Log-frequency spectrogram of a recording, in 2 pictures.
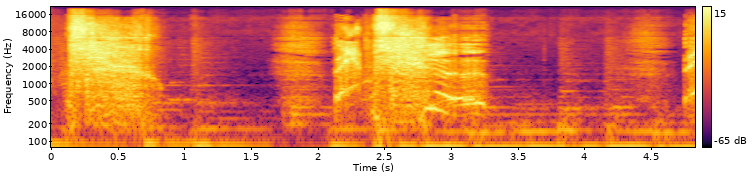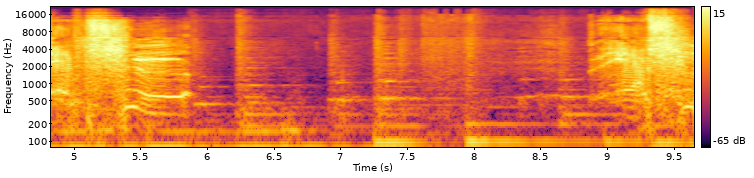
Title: Ranking Funniest Sneeze Moments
